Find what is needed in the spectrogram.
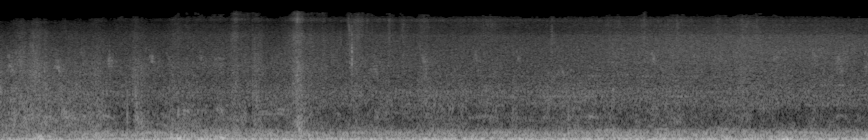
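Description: Open-air background with a steady low rumble and a few faint, scattered taps, the clearest about three seconds in.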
